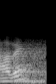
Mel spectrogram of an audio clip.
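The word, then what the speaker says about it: ح: মুছে ফেলি তাহলে এটা হবে হা গলার ভিতর থেকে হলকের মাঝখান থেকে হাটু কিয়ার গুলি উচ্চারণের চেষ্টা করতে হবে শুরু থেকেই আমরা চেষ্টা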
